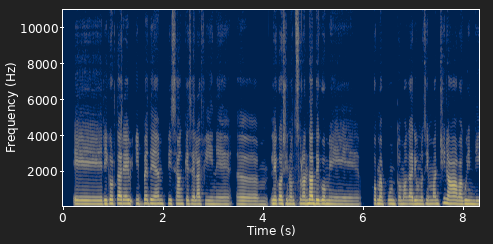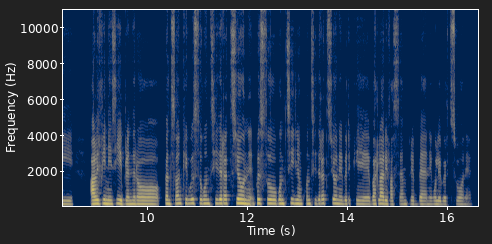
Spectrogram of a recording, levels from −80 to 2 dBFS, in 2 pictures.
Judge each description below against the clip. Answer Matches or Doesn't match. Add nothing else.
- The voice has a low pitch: Doesn't match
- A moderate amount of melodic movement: Doesn't match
